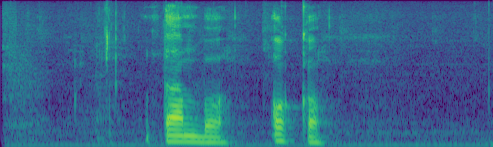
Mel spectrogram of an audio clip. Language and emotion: Russian, neutral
